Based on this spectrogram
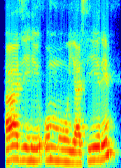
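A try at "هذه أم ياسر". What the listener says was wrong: Yasirin. Ya-nya panjang.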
